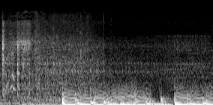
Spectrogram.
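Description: A Chevrolet Silverado Trail Boss truck engine in a Chevy Truck Month advert, a deep throbbing idle that jumps louder as the engine revs, with rhythmic pulsing and a brief dip near the end.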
